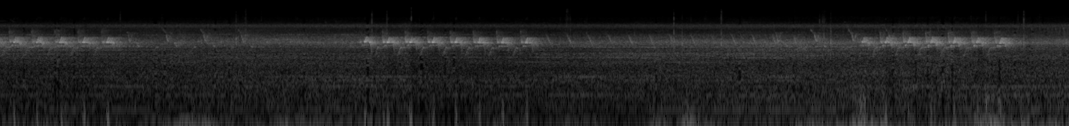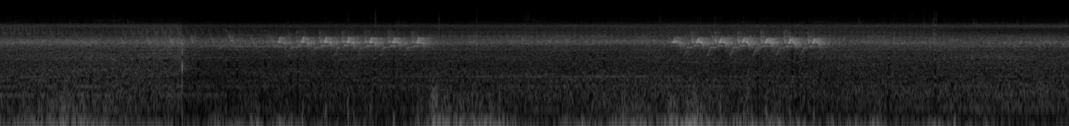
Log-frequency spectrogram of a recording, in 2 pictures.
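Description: A bird's rapidly pulsed trill, each about two seconds long, repeated about every six seconds over a steady high background hiss.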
